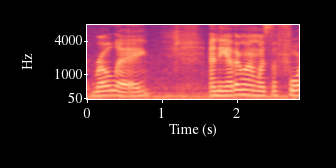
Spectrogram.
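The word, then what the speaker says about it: Rollé: The Rollet, which is R-O-L-L-E with a accent on the E, Rollet.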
